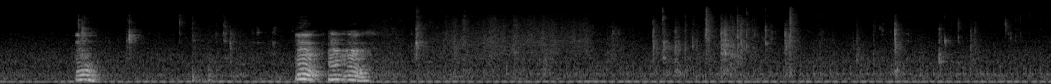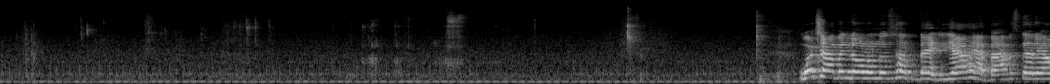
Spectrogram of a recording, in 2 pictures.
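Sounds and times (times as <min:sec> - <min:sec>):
steady low hum: 0:00.0 - 0:21.0
crispy fish crunching: 0:06.5 - 0:15.2.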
